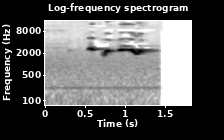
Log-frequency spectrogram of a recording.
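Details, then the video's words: Tufted titmouse giving a short whistled phrase, a warbling clear note near one pitch that wavers slightly, broken into three quick pulses with a brief gap, in otherwise quiet surroundings. "Tufted Titmouse Calling Sound"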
